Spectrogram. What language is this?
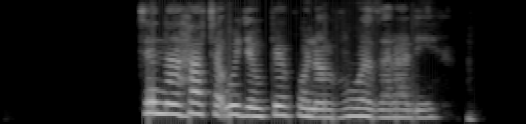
Swahili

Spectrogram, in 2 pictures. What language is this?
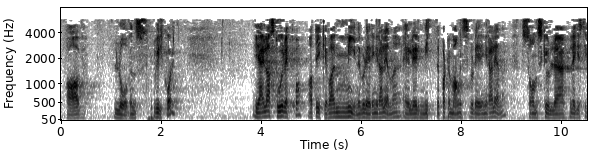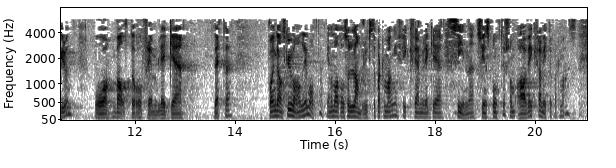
Norwegian Bokmål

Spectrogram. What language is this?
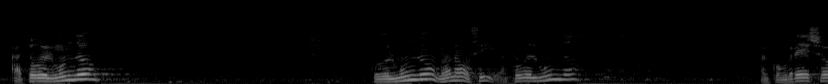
Spanish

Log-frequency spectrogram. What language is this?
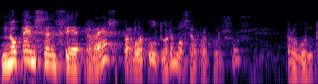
Catalan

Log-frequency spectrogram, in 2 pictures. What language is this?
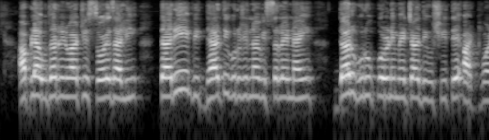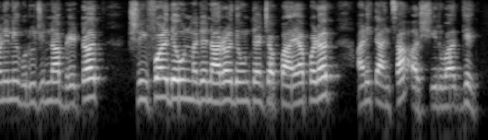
Marathi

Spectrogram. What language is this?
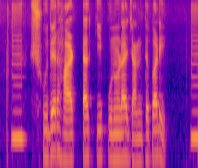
Bangla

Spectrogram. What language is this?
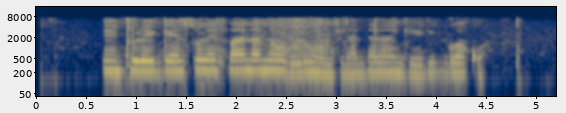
Ganda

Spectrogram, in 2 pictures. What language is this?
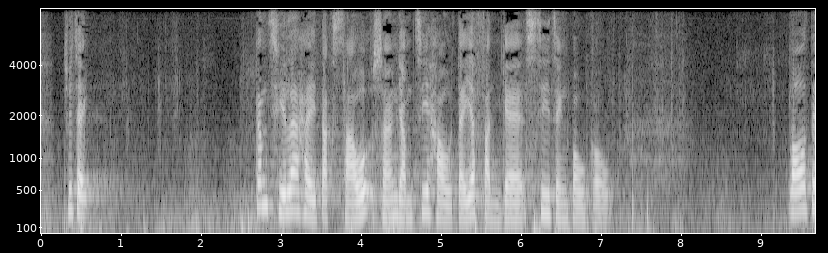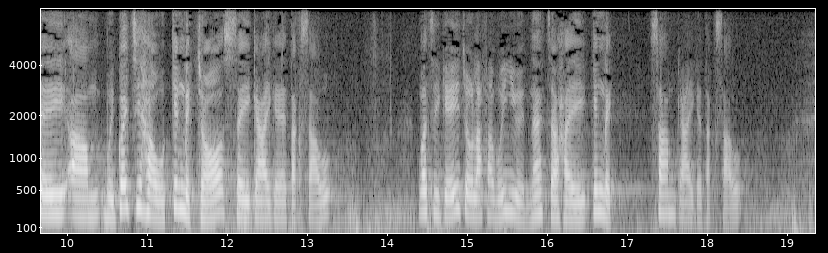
Cantonese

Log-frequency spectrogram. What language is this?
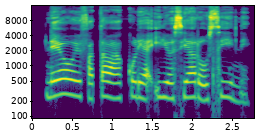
Kikuyu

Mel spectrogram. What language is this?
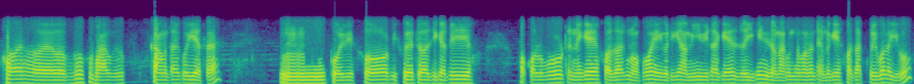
Assamese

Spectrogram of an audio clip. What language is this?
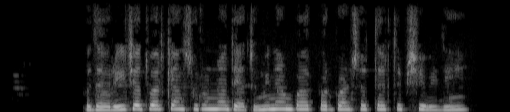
Pashto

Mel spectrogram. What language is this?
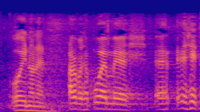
Finnish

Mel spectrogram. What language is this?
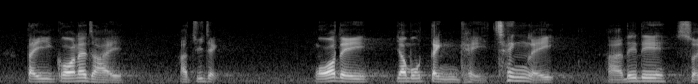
Cantonese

